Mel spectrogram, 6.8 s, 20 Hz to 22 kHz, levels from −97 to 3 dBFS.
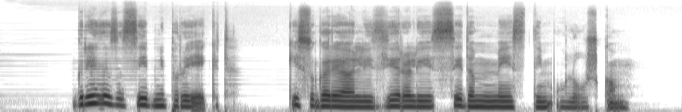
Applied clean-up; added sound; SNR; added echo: neural mask model DeepFilterNet 3.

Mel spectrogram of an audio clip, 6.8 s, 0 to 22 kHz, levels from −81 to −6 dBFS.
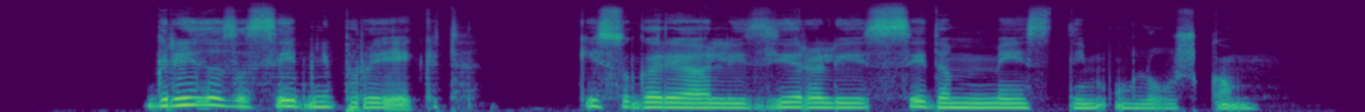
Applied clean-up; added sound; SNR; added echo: neural mask model Resemble Enhance denoiser.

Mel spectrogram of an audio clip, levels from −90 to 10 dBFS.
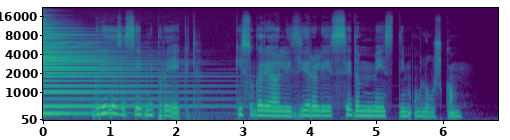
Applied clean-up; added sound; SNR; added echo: none; Acoustic guitar; 3 dB; none.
